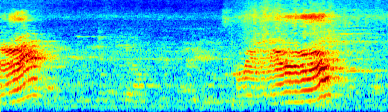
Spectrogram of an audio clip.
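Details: Ringneck parrot kept as a pet, talking "mummy papa": two strained, nasal, word-like syllables that sweep upward in pitch, one at the start and one near the end, with a faint background hum.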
